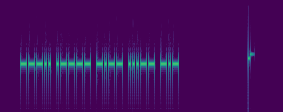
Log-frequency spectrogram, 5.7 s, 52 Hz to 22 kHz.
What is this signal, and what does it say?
Morse code, heard as a keyed tone, about 30 wpm, 700 Hz. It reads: 81Y3K
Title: Code Groups - 5 Letter:Numbers - 30wpm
